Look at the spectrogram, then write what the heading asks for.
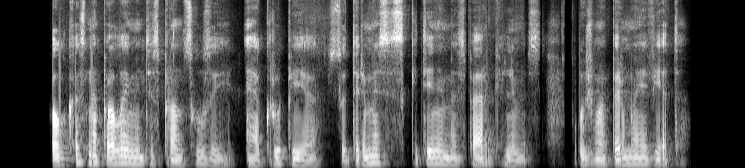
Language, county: Lithuanian, Vilnius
